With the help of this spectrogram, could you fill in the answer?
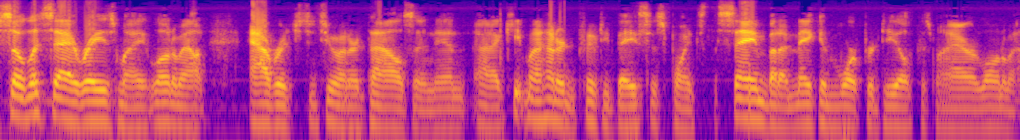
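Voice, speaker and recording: An enthusiastic tone with a Midwestern accent, a fairly quick pace and ordinary pitch variation. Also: man. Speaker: business coach. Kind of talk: pre-event preview video.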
